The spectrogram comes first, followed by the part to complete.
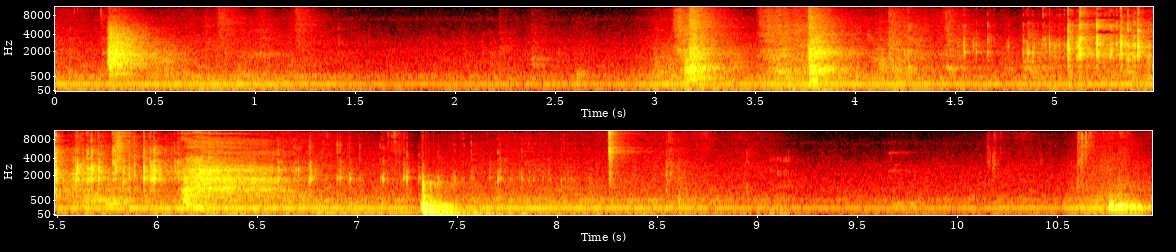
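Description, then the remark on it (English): A drink is poured into a glass, with scattered clinks and taps of glassware and a short burst of liquid noise over a steady low hum; no one speaks. “I'm gonna pour myself another drink.”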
